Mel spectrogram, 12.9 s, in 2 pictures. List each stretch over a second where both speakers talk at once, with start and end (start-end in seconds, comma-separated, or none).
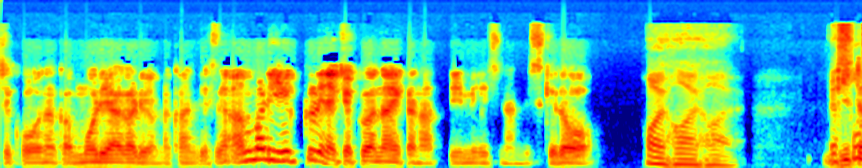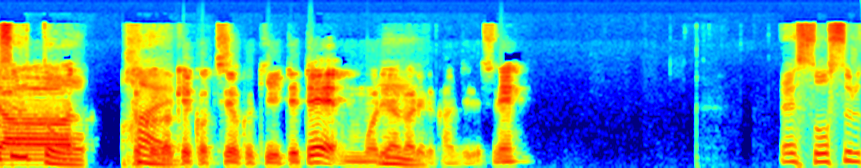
6.2-7.9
